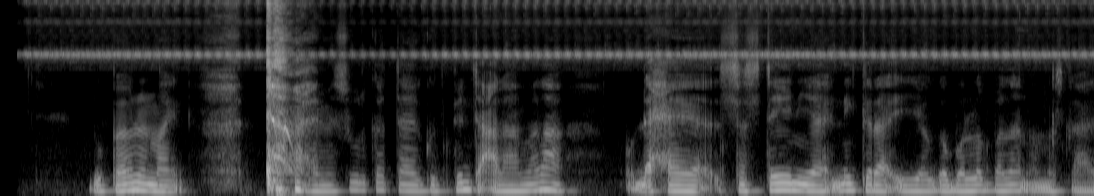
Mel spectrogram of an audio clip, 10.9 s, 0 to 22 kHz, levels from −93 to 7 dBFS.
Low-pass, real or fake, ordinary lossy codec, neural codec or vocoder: none; real; none; none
